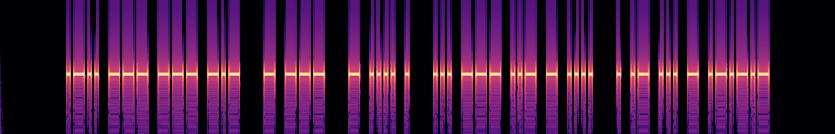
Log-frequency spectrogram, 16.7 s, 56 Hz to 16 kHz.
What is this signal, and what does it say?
Morse code, heard as a keyed tone, about 17 wpm, 700 Hz. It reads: LOOK TO THE SOUTH EAST.
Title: Sentences from Top 1000 Words - Review Part 3 - 17wpm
